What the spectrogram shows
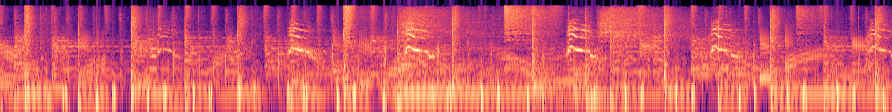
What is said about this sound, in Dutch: Het lijkt net of we aan de kust zitten. Je hoort de meeuwen, hè? Ja, die komen ver landinwaarts.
